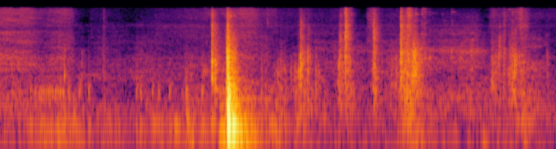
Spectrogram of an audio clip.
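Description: Handling knocks: one solid thump about one and three-quarters seconds in, with lighter knocks and clicks before and after it, as a cover or lid in the caravan's seat base is shut and put back.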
